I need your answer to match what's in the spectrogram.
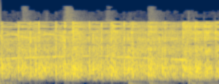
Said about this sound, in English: No way to hold back the crowd, even after Palestinian security men fired in the air.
